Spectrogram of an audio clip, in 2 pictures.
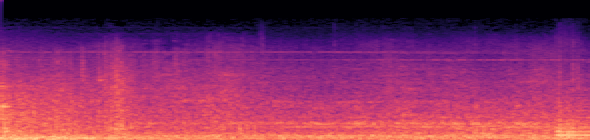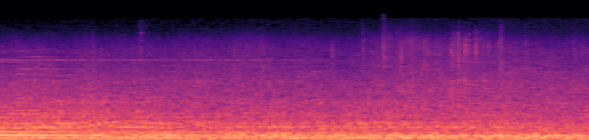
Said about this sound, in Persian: قطار افسار گسیخته است.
